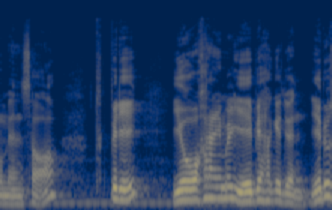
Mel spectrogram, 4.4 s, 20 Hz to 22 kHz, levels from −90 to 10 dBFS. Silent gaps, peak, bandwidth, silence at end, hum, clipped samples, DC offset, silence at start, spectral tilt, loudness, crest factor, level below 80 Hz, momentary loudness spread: none; -14 dBFS; 15 kHz; 0 s; none; under 0.1%; under 0.1%; 0 s; -5.5 dB/octave; -30 LUFS; 16 dB; -80 dBFS; 10 LU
